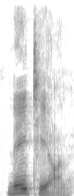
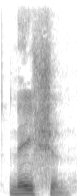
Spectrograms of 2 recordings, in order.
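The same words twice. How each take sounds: First: The middle consonant is a plain t sound. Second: The middle consonant is a sh sound. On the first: The speaker calls it wrong. "we don't pronounce it as nation" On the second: The speaker calls it right. "the letter T is pronounced as sh"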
